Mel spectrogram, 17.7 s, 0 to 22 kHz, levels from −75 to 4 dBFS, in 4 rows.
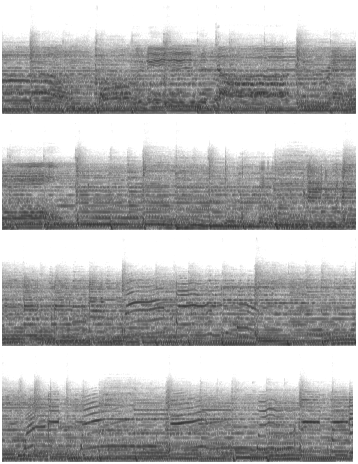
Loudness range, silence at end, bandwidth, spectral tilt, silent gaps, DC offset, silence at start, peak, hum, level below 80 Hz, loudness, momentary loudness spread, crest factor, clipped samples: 1 LU; 0 s; 9.2 kHz; -6.5 dB/octave; none; under 0.1%; 0 s; -2 dBFS; none; -36 dBFS; -16 LUFS; 3 LU; 14 dB; under 0.1%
